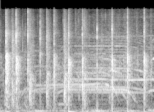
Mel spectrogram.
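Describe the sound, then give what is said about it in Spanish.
A crowd applauds with a steady patter of crisp, overlapping hand claps at moderate loudness, with faint voices and cheers murmuring underneath throughout the short burst. “Un aplauso para Sani Bandes.”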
